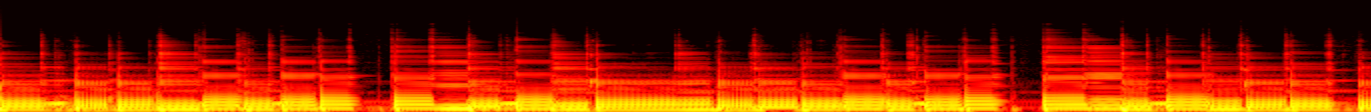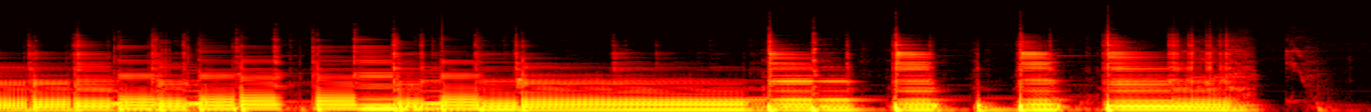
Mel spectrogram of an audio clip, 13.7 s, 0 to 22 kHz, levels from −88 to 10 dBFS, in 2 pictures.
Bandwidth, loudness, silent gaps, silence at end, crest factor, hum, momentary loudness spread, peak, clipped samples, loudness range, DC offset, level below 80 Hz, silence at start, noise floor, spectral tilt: 6.6 kHz; -19 LUFS; none; 0.25 s; 16 dB; none; 3 LU; 0 dBFS; under 0.1%; 1 LU; under 0.1%; -24 dBFS; 0 s; -47 dBFS; -9.5 dB/octave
